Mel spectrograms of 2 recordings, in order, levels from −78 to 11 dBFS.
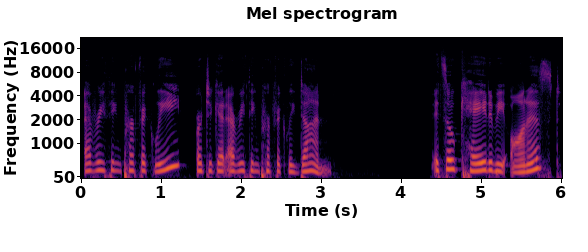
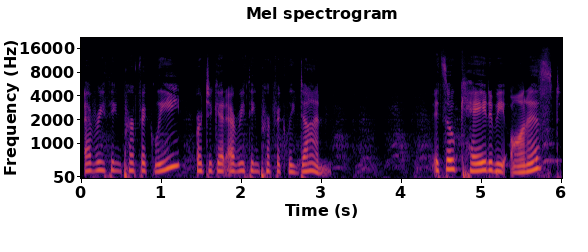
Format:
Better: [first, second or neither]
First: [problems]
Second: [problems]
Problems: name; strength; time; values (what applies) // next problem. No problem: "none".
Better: first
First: none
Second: household noises; faint; throughout; 30 dB below the speech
